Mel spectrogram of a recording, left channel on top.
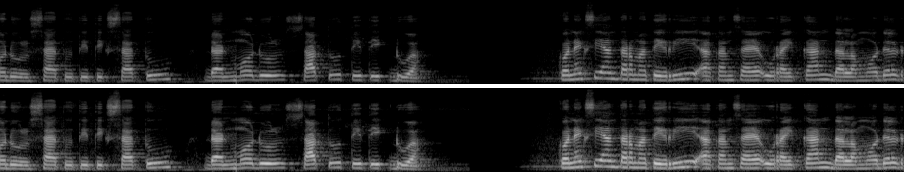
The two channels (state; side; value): quieter; left; 7.2 dB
